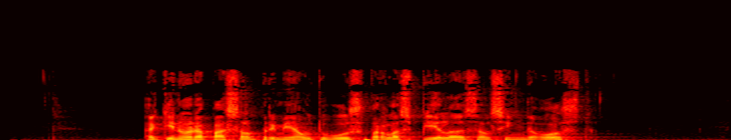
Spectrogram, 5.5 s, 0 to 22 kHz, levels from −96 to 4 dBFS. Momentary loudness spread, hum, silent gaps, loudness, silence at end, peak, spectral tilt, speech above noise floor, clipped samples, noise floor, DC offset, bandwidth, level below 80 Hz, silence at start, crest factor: 8 LU; none; none; -38 LUFS; 1.15 s; -20 dBFS; -5.5 dB/octave; 42 dB; under 0.1%; -80 dBFS; under 0.1%; 11.5 kHz; -54 dBFS; 1.1 s; 20 dB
